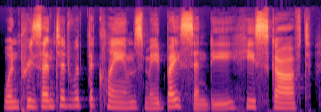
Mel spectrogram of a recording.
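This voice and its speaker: A woman's voice: medium pitch, measured pace, no room sound, clean studio sound. A woman hosting a true crime podcast, reading a scripted account and breaking in with blunt, opinionated asides.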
